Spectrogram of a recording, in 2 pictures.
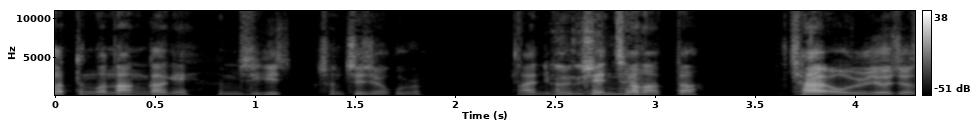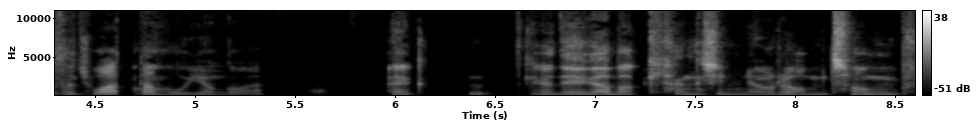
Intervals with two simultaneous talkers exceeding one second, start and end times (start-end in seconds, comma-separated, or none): none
